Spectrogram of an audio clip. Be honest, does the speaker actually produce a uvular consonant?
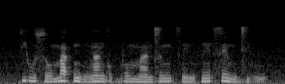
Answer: no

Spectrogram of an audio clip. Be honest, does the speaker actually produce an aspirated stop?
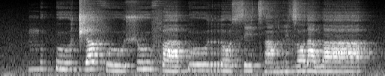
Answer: no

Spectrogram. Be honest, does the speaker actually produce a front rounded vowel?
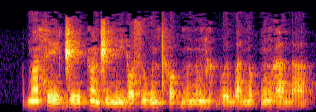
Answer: no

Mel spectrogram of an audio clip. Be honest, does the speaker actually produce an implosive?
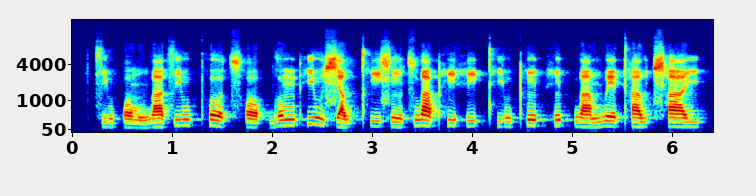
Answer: no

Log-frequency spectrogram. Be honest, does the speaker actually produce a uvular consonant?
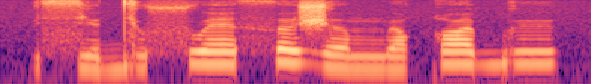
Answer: yes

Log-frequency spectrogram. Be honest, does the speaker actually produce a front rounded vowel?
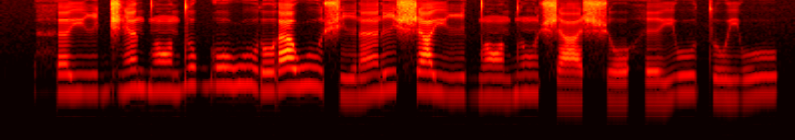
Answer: no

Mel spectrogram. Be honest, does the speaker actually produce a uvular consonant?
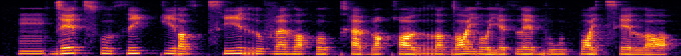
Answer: yes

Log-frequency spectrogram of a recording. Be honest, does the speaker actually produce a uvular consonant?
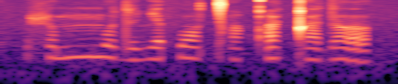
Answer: yes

